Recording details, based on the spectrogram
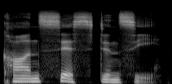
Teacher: That sis part needs to pop out.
